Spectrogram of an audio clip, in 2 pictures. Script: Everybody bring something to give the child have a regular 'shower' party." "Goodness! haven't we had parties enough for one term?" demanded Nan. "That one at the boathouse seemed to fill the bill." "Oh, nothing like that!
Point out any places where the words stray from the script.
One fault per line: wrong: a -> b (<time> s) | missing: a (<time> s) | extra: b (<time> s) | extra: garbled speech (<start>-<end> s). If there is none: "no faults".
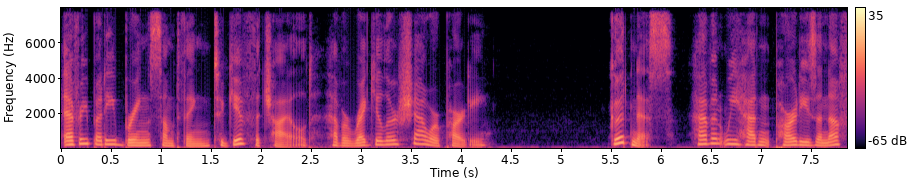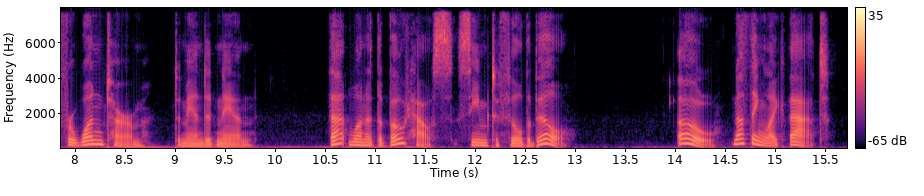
wrong: had -> hadn't (6.8 s)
